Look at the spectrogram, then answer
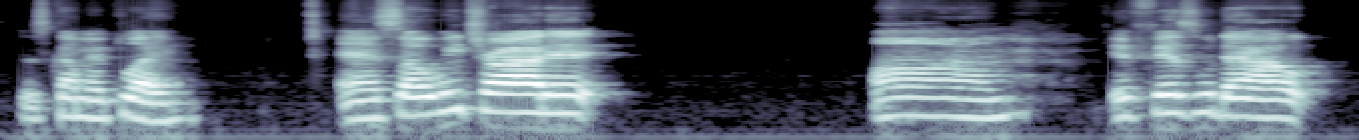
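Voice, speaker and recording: A middle-aged woman on a video call, recounting her band history in a relaxed, rambling way with many fillers. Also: medium pitch, extremely slow. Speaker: guest band musician. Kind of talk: casual interview. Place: home room.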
